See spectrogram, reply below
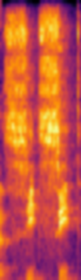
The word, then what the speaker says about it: tzitzit: To understand what a tzitzit is, and it's like T-Zit-Zit is how you would spell that, right?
